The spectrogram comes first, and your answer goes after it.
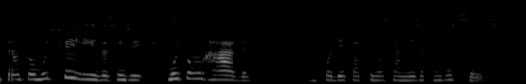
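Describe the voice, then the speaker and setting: An ordinary speaking voice at a moderate pace. The sound is dry and close, with no echo. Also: woman. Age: 60s. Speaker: professor. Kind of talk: lecture.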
